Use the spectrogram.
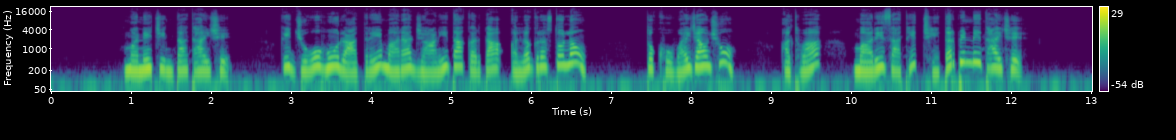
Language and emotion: Gujarati, fearful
